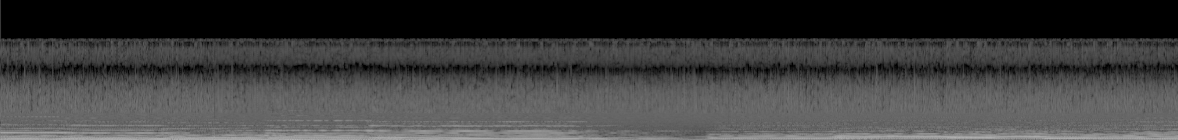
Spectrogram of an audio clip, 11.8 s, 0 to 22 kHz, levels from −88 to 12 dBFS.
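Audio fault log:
throughout DECT cordless phone buzz: A nearby DECT handset or base transmits a radio burst every 10 ms, and the audio circuitry rectifies it into the signal. The result is a steady, thin buzz at 100 Hz, rich in harmonics, sitting only roughly 10 dB below the sound.
7.29 s repeated buffer: Fresh audio arrived late, so the device replayed its last block once more. That block lasts 5.8 ms, which fits a 256-sample buffer, so the hard joins at each end of the repeat are heard as a click or brief buzz rather than a stutter, with essentially nothing missing.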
